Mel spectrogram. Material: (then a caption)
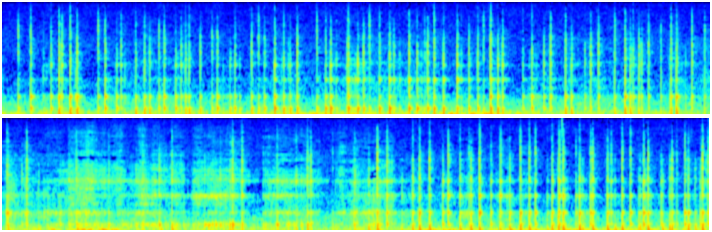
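Wood. A solid, flat, black-painted wooden Diagon Alley sign with gold lettering, held at chest height, is tapped and knocked with long acrylic nails. Rapid, dense, continuous taps produce short, dull, low wooden thuds that die away almost instantly, with faint clicky nail edges on top.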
